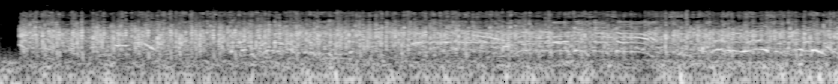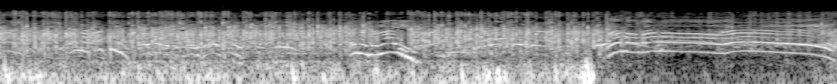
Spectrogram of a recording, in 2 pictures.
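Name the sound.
hospital staff applauding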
